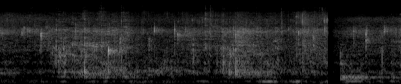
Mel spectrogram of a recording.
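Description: Soybean chunks fry in oil in a pan over medium heat, giving a steady, close sizzle with light crackling and a brief break near the end; no voices.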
